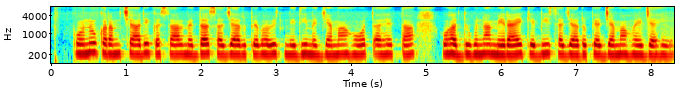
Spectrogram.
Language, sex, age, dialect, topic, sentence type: Chhattisgarhi, female, 25-30, Northern/Bhandar, banking, statement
